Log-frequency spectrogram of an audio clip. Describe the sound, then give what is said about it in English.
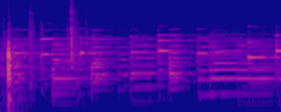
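A few hollow knocks on a door by a woman who has just set a tray down, irregularly spaced, heard over a soft, sustained musical drone that shifts pitch in the background. “placed a smile on her face before placing the tray down and knocking.”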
